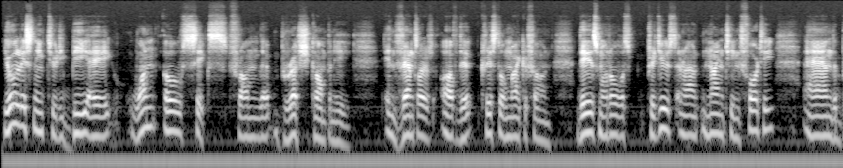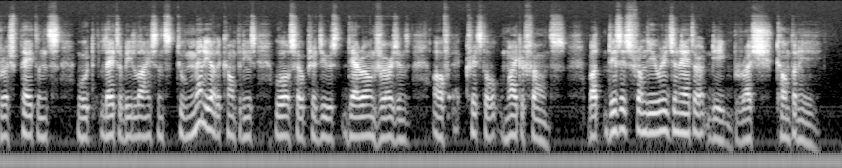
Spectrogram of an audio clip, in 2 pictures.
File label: Brush BA106 sound UK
